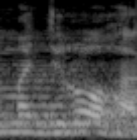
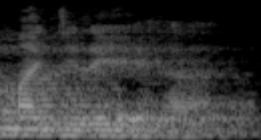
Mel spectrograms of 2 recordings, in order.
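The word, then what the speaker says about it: مجراها: Ayat imalah kan tulisannya majroha kan. Iya. Tapi bacanya kenapa majreha? Khusus Imam Asim riwayat hafaz thariq imam Syatibiyah ini di Quran itu imalah itu cuman ada satu. yaitu di surah Hud itu ya.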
